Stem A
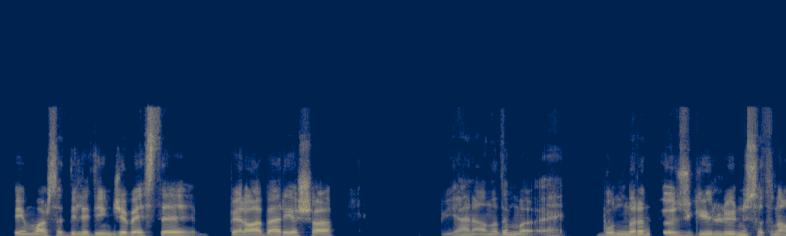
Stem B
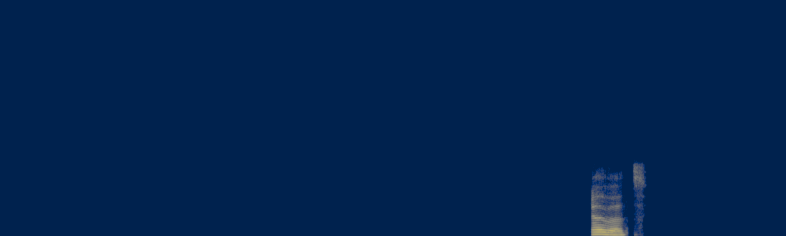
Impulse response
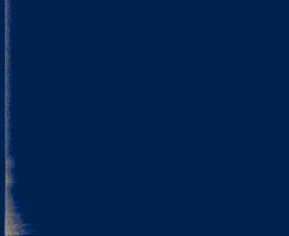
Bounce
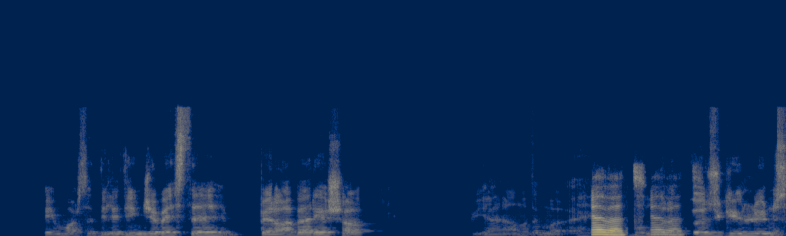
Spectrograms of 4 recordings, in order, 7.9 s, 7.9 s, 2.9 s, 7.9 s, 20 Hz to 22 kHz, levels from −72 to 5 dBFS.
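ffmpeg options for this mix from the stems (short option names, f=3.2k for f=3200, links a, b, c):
-filter_complex "[0:a]acompressor=threshold=-33dB:ratio=2,adelay=300,volume=2.5dB,afade=t=in:st=0.97:d=0.61:silence=0.354813,afade=t=out:st=3.45:d=0.22:silence=0.266073,afade=t=in:st=6.3:d=0.73:silence=0.316228,asplit=2[a][b];[b]volume=-21dB[c];[1:a]volume=-3.5dB,asplit=2[d][e];[e]volume=-11dB[f];[2:a]atrim=start_sample=2205[g];[c][g]afir=irnorm=-1:irlink=0[h];[f]aecho=0:1:590:1[i];[a][d][h][i]amix=inputs=4:normalize=0,highshelf=f=2.2k:g=11"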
